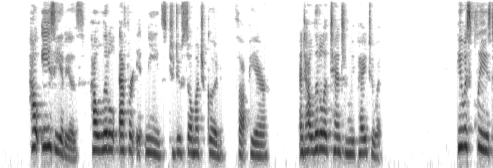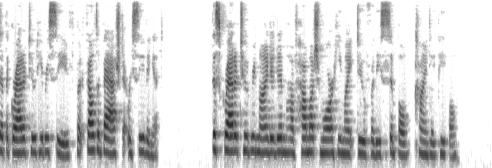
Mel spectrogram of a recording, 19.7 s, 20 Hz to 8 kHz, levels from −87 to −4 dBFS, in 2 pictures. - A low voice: No, high, 205 Hz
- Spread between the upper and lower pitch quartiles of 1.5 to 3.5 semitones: Yes, average, 3.2 semitones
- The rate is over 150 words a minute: Yes, average, 165 wpm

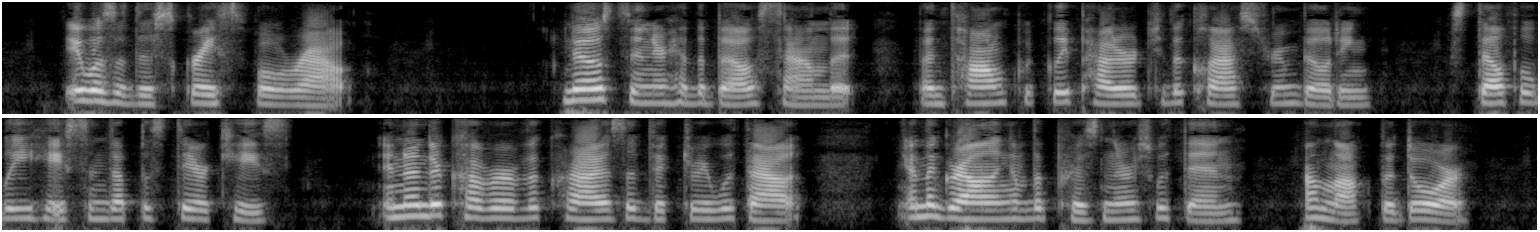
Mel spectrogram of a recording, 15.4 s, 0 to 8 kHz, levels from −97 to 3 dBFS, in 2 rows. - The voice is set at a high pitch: Yes, high, 200 Hz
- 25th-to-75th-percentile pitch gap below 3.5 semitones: Yes, average, 2.9 semitones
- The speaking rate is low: No, average, 175 wpm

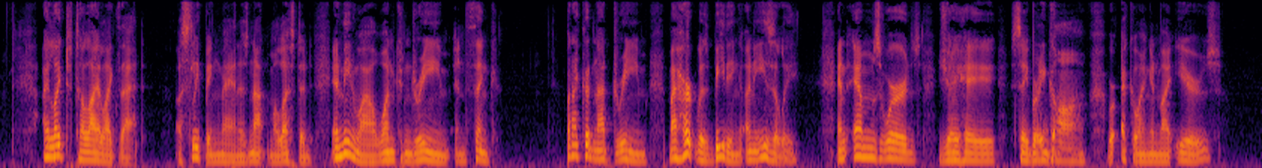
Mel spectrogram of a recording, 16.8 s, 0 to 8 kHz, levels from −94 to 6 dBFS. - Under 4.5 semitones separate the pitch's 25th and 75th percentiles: No, average, 5.2 semitones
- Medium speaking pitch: No, very low, 90 Hz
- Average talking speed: Yes, average, 145 wpm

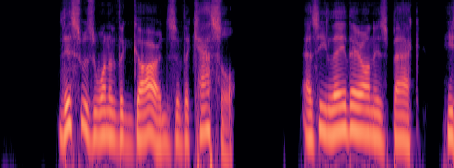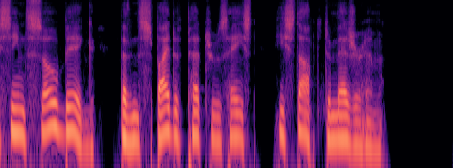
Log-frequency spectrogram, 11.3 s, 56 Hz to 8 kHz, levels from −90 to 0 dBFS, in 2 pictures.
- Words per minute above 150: Yes, average, 165 wpm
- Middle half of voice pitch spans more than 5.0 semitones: No, average, 4.0 semitones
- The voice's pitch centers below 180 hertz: Yes, medium, 140 Hz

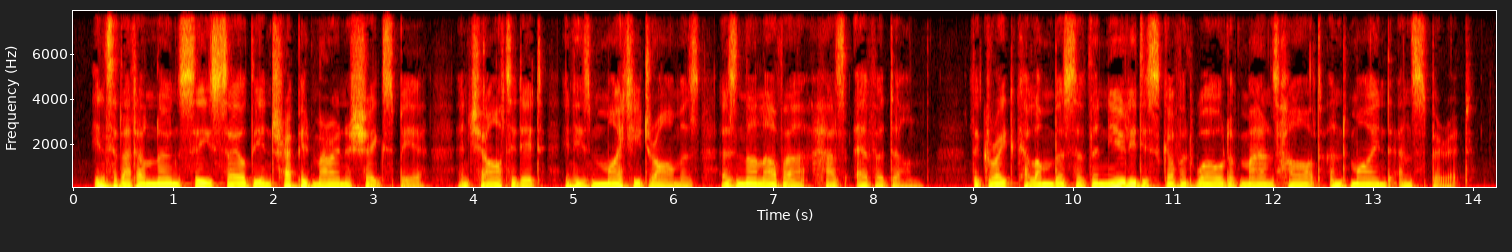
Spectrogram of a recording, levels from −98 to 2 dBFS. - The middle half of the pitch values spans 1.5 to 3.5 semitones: Yes, narrow, 2.5 semitones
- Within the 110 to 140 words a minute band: No, average, 155 wpm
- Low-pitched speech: Yes, low, 110 Hz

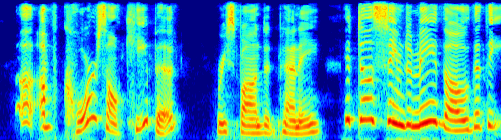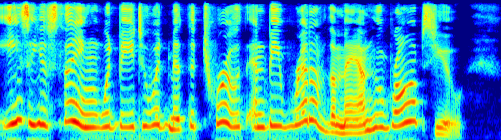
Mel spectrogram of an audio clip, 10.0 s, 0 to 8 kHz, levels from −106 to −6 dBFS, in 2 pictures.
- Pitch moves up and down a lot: Yes, wide, 7.5 semitones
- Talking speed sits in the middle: Yes, average, 190 wpm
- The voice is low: No, very high, 305 Hz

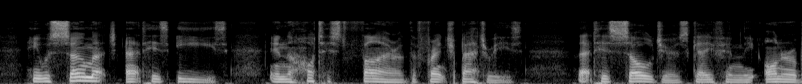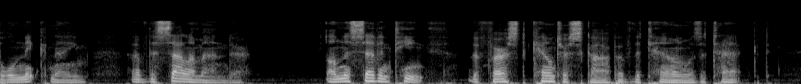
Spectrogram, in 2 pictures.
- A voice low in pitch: Yes, low, 115 Hz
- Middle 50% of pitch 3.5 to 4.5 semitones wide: Yes, average, 4.2 semitones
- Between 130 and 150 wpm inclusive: Yes, average, 140 wpm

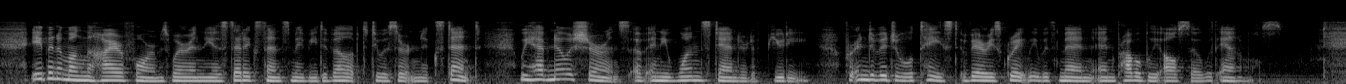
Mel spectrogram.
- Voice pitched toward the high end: No, medium, 175 Hz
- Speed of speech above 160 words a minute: Yes, average, 170 wpm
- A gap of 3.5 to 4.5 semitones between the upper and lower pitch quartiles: No, narrow, 2.6 semitones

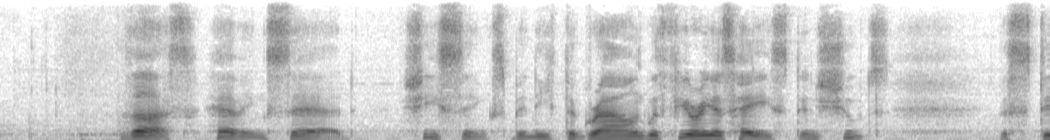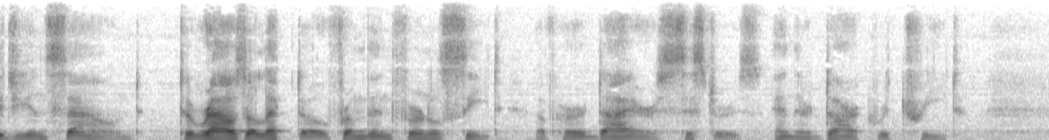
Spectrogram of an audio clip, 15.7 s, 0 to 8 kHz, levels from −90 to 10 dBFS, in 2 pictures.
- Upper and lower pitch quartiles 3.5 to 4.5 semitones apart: Yes, average, 4.2 semitones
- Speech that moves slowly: Yes, slow, 120 wpm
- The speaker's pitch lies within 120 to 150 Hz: Yes, low, 135 Hz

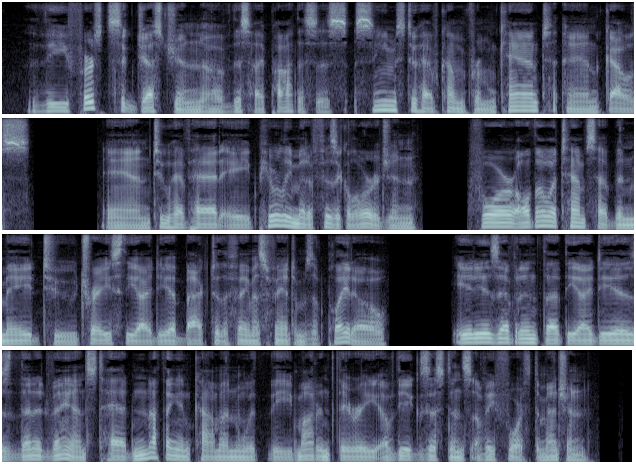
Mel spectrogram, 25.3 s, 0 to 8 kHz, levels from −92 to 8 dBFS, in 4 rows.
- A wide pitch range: No, average, 3.9 semitones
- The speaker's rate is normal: Yes, average, 150 wpm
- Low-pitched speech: Yes, very low, 80 Hz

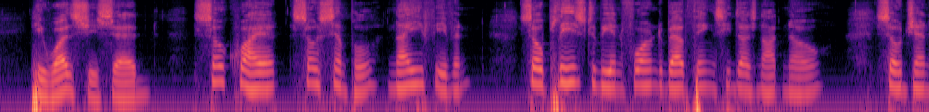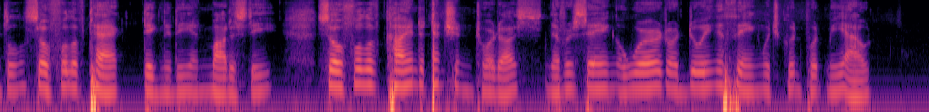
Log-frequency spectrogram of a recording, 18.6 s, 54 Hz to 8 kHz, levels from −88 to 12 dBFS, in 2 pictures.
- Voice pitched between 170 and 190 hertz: No, medium, 150 Hz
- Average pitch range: Yes, average, 3.6 semitones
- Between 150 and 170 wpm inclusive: Yes, average, 160 wpm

